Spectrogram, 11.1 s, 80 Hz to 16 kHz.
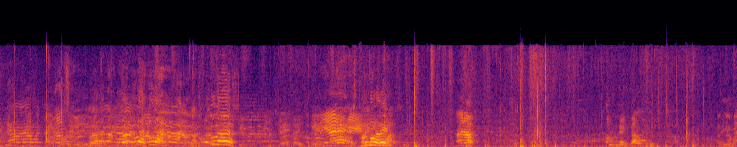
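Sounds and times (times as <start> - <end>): footballers shouting: 0.0 - 9.8
sharp thuds of play: 6.0 - 8.6.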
